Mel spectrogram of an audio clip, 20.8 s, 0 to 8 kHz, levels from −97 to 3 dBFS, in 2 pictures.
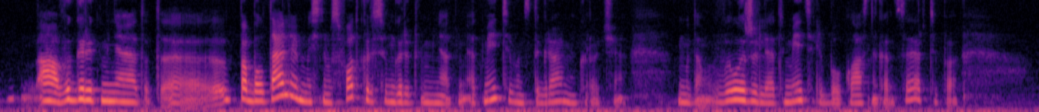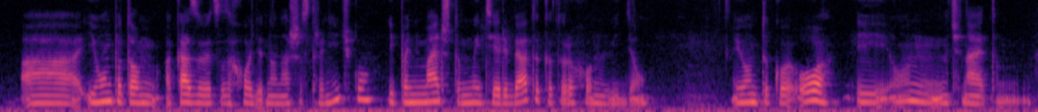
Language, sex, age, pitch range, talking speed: Russian, female, 20-39, 165-205 Hz, 145 wpm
